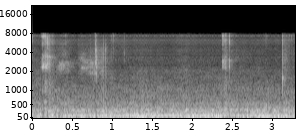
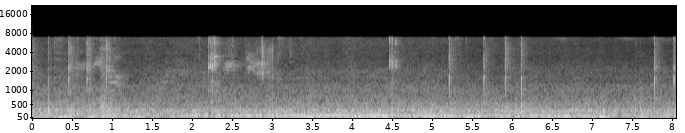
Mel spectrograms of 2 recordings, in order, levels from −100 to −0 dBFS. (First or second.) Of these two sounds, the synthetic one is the first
